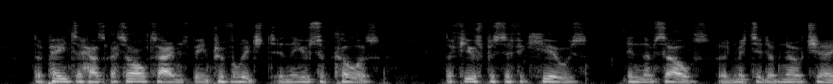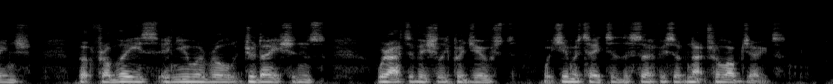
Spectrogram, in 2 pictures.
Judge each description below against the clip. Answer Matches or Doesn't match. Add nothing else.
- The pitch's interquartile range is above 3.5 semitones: Doesn't match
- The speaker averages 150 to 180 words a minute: Doesn't match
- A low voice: Matches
